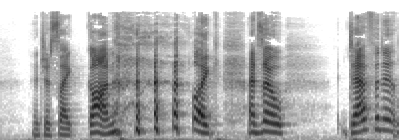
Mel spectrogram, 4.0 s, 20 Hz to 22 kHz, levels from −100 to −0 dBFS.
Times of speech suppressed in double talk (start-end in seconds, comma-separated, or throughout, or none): none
